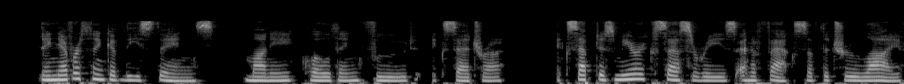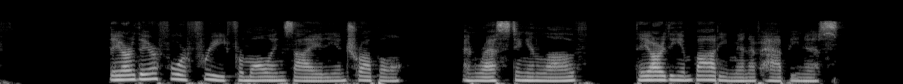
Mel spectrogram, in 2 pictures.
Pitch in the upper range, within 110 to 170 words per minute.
No: medium, 180 Hz; average, 140 wpm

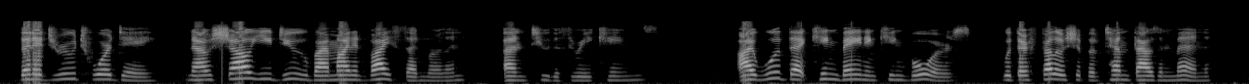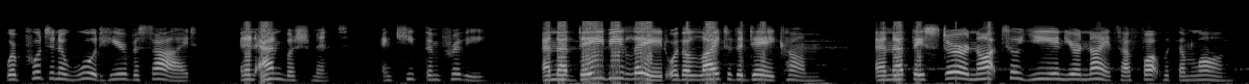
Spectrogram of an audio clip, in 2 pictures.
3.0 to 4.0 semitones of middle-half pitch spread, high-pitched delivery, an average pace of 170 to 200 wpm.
Yes: average, 3.4 semitones; high, 215 Hz; average, 180 wpm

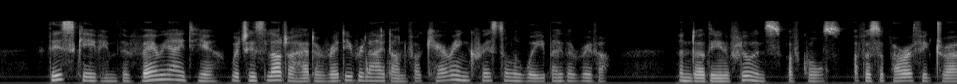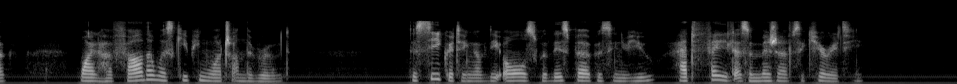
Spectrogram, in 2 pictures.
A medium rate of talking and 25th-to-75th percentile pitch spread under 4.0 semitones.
Yes: average, 170 wpm; narrow, 2.6 semitones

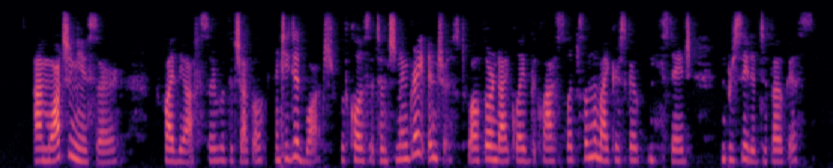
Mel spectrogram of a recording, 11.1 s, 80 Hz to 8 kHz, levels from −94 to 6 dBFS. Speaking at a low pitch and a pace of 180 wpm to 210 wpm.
No: high, 215 Hz; average, 185 wpm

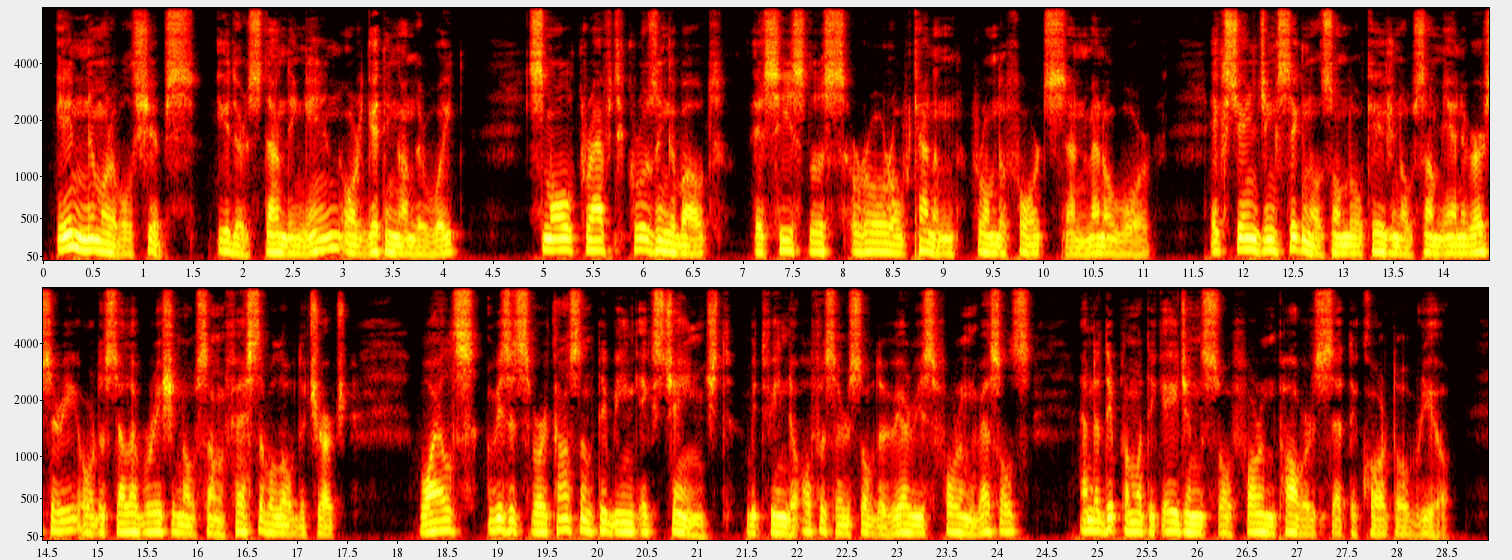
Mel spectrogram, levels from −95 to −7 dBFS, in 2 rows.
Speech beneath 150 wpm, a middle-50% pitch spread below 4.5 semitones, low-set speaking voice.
Yes: average, 140 wpm; average, 3.3 semitones; low, 100 Hz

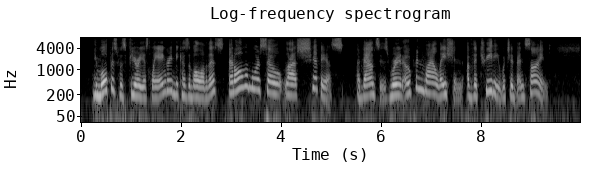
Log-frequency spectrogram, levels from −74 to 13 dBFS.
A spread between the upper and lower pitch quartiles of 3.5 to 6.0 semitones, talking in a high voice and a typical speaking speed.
Yes: average, 4.9 semitones; high, 195 Hz; average, 160 wpm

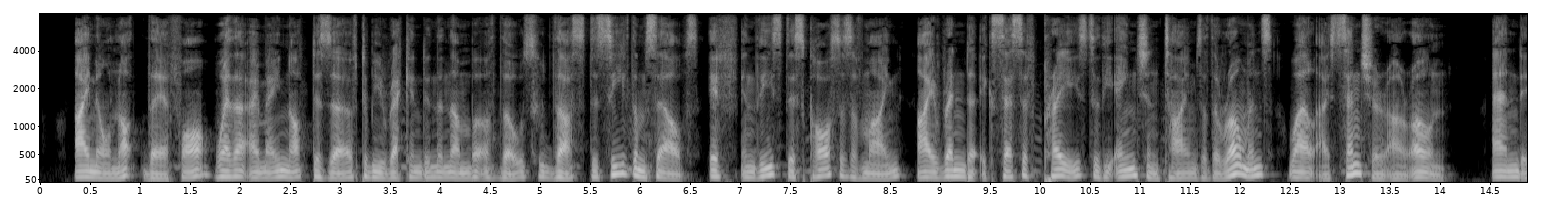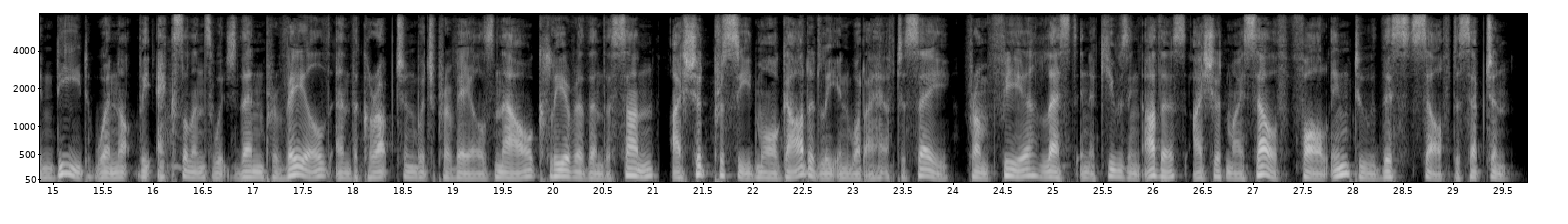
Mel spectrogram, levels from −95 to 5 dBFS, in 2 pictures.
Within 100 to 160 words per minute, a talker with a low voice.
No: average, 175 wpm; very low, 95 Hz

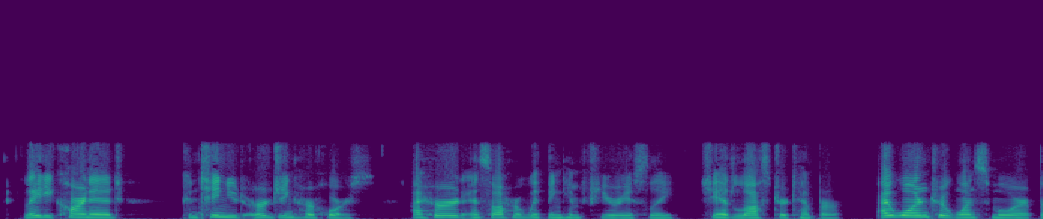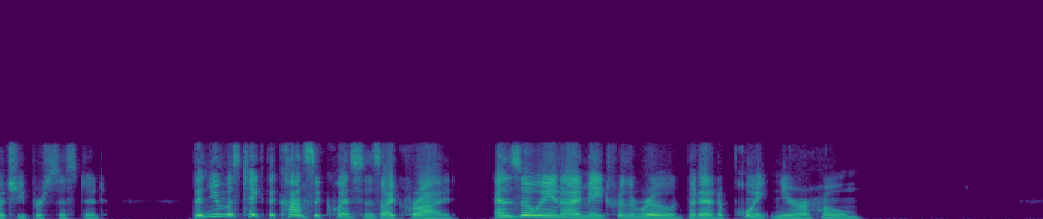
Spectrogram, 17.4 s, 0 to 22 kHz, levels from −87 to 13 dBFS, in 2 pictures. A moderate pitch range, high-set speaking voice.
No: average, 4.7 semitones; medium, 170 Hz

